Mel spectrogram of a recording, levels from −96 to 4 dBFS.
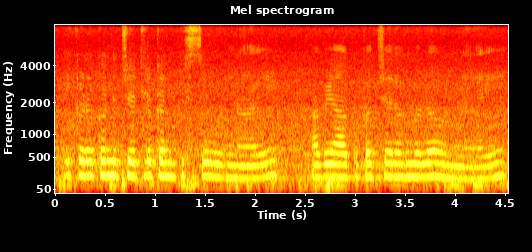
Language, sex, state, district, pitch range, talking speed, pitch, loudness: Telugu, female, Telangana, Mahabubabad, 190-215 Hz, 120 wpm, 200 Hz, -16 LUFS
